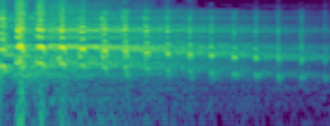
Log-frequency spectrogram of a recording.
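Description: Ghost-themed phone message tone: a rapid, high cackling laugh that fades away over about two seconds, opening with a few deep thuds.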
